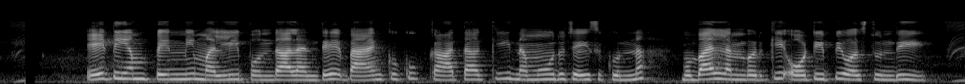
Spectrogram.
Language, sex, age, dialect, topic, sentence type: Telugu, female, 18-24, Southern, banking, statement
